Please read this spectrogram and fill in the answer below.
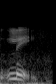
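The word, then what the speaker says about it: Leigh: and it's right phrase lei hunt it's pronunciation is lay second is who was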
